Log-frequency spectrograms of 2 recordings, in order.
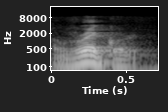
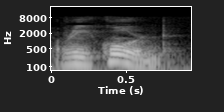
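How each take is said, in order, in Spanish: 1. El acento está en la primera sílaba. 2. El acento está en la segunda sílaba. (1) "lleva la fuerza de la pronunciación en la, en la primera sílaba" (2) "la fuerza de pronunciación está así en la, en la segunda sílaba"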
